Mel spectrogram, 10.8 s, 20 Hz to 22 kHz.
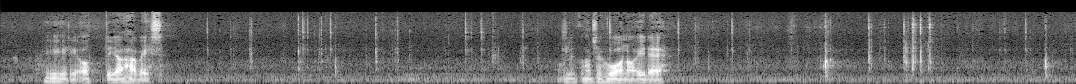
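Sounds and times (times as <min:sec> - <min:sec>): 
speech: 0:00.4 - 0:01.8, 0:05.6 - 0:06.8
keystrokes on an unresponsive computer keyboard: 0:02.4 - 0:05.4, 0:08.6 - 0:10.6.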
